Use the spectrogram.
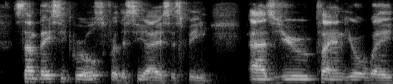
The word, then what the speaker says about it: CISSP: For those of you that have difficult times pronouncing it right and call it CISP, bear in mind that in my ears, it's painful to hear the word CISP and not the right one, which is CISSP.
